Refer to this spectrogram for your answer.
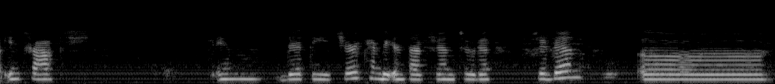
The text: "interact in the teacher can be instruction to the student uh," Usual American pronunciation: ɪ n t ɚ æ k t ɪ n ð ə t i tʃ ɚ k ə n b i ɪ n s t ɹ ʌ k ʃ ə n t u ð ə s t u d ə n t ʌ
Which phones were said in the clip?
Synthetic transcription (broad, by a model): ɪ n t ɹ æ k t ɪ n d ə t i tʃ ɚ k ə n b i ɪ n t ʌ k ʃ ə n t u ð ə s t u d ə n t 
